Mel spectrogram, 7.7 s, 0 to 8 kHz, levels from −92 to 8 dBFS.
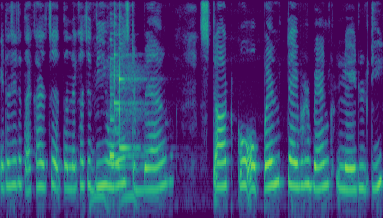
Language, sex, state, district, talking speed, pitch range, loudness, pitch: Bengali, female, West Bengal, Kolkata, 140 wpm, 290-330 Hz, -19 LUFS, 310 Hz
